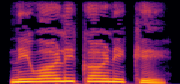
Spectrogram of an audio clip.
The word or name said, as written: ನಿವಾಳಿಕಾಣಿಕೆ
